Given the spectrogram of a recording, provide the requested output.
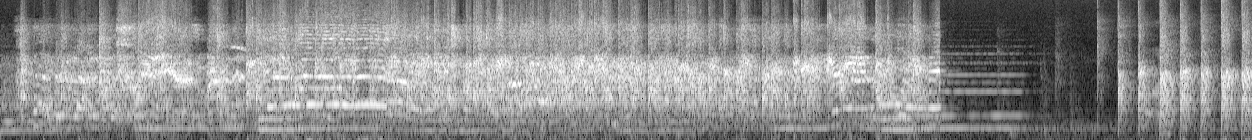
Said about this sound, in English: I feel like those claps are really loud. Take your headphones off. Nah, they weren't that bad. A few good spikes.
